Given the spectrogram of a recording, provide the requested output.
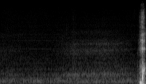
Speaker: Wait, did you hear the sneeze? I thought I muted in time.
